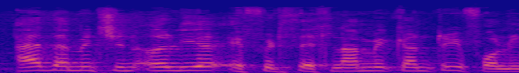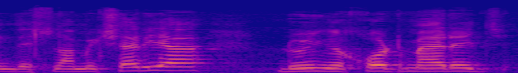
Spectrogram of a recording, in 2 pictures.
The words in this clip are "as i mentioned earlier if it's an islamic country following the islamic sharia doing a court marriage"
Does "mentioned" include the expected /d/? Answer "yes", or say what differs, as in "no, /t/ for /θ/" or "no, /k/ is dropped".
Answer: yes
